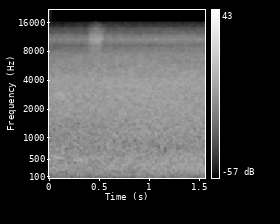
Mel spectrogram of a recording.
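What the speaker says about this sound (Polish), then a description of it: "73 metry wysokości ma ten tutaj oto wodospad" A 73-metre waterfall in Vietnam pours in a constant broadband roar, dense and unbroken, with no voices.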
